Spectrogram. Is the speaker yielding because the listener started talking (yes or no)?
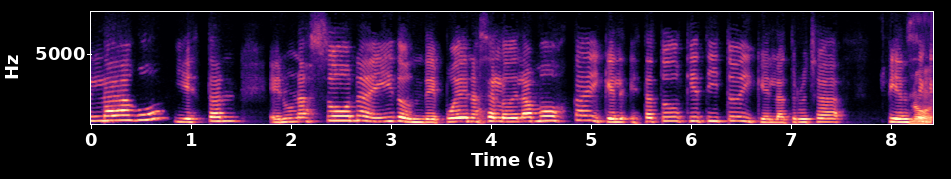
yes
